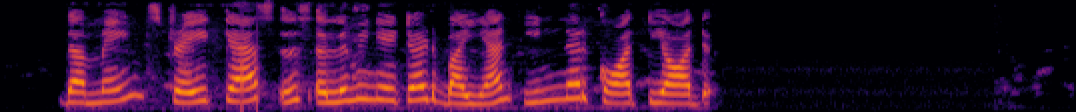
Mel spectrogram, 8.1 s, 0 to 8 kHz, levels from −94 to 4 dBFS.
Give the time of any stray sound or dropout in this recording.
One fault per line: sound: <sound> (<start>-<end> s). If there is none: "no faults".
no faults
